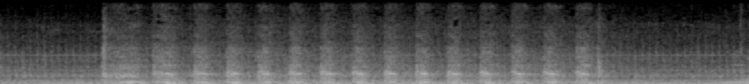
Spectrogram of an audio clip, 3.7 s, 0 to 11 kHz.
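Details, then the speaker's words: Subaru Impreza that sat a while, heavy misfire, brittle old plug wires: starter churns about three turns a second for 2.5 seconds without catching; cranks but won't start, owner suspects spark plugs, possibly coil. "it's not even firing up now so we're gonna have to change spark plugs i think"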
